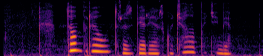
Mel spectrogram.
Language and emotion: Russian, sad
